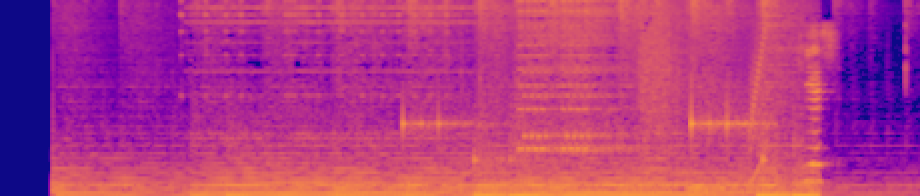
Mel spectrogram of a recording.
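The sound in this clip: An outgoing phone call rings over a codec link, with thin, steady ringback tones sounding in separate bursts over a constant low hum.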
